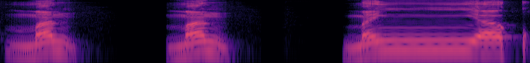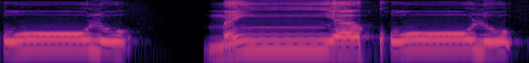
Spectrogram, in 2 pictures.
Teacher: نون ساکن کو یا میں ادغام اس طرح کریں گے کہ غنہ بھی ہو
